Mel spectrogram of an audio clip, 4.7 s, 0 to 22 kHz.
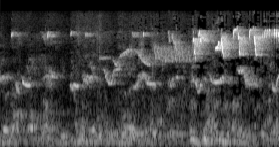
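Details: Saffron finch competing in repique song, second place in the northern zone, 2016: slurred whistles from several birds, then a fast string of high buzzy notes ending in a rapid trill, with a man speaking.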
